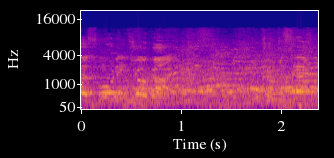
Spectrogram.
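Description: Overlapping, indistinct chatter and calls from several people's voices, the sound of the onlookers and people around the mat at a karate bout.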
